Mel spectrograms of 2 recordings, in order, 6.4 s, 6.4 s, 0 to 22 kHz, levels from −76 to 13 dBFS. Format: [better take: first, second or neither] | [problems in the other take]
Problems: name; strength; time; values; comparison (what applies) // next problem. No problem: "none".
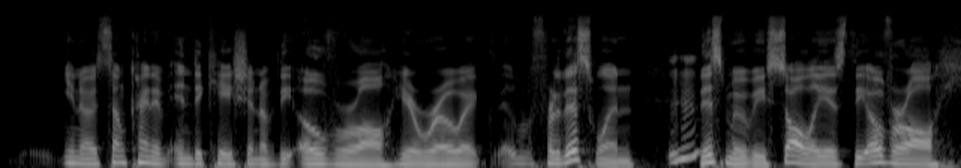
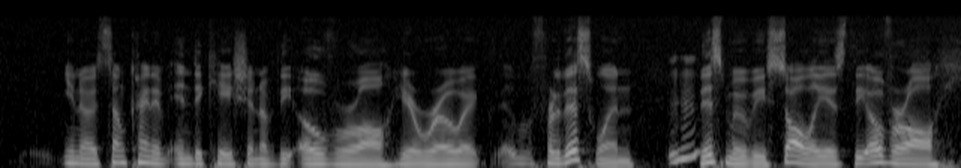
first | hiss; faint; throughout; 25 dB below the speech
